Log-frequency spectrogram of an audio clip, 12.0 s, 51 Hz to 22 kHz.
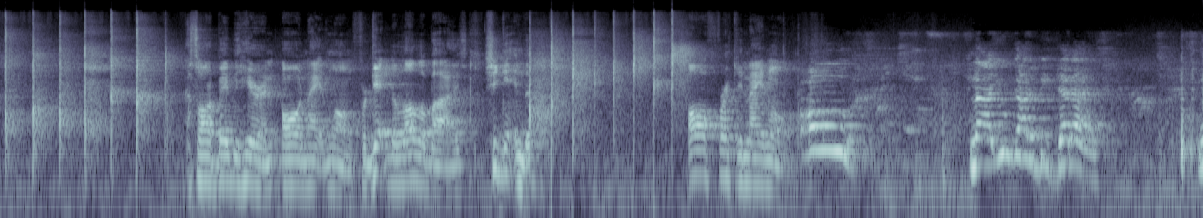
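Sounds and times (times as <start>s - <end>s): quick hand claps: 0.0s - 1.8s, 5.3s - 7.0s.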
